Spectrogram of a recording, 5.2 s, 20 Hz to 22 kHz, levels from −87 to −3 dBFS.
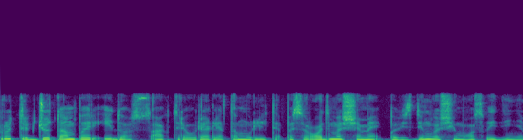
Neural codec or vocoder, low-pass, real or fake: none; 7.2 kHz; real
